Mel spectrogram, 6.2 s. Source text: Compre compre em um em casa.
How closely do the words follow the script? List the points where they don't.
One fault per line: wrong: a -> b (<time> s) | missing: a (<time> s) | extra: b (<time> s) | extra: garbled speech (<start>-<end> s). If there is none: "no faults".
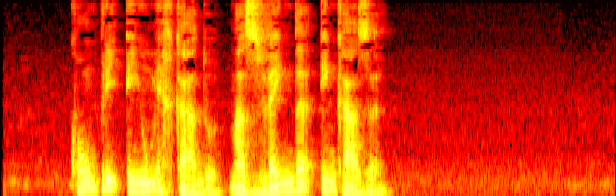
missing: compre (1.2 s)
extra: mercado mas venda (1.5 s)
